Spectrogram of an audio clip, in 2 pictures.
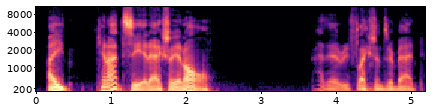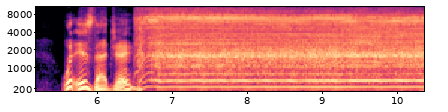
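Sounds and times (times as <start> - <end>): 
speech: 0.2 - 2.4, 3.8 - 6.8
mini blender running with protein shake: 6.5 - 10.3.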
